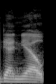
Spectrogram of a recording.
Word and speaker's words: Daniel: Daniel. I keep saying Danielle because that's how he pronounces it. Oh, is that what he said, Danielle? Oh, yeah, okay, that's how you would pronounce it in Spanish.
